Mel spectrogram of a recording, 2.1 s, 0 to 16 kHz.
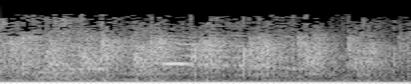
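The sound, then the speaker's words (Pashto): Doctors and nurses at a hospital in Madrid applaud a woman over 100 years old who recovered from coronavirus, a loud, dense, steady patter of many hands clapping together. “د اسپانیا په پلاسمینه مادرید کې ډاکټران او نرسان هغې مېرمنې ته چکچکې کوي چې تر 100 کلونو تیره ده او له کورونا رغېدلې ده.”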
